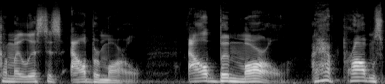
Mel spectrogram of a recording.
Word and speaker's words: Albemarle: Albemarle. I have problems pronouncing that one.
